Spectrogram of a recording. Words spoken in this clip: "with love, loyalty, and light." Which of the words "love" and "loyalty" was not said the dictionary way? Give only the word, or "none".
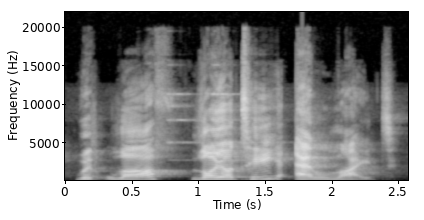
love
